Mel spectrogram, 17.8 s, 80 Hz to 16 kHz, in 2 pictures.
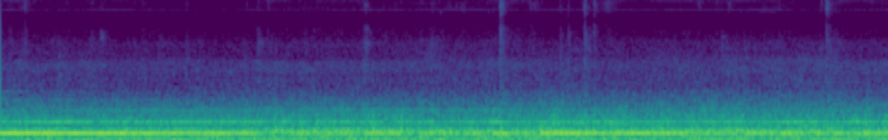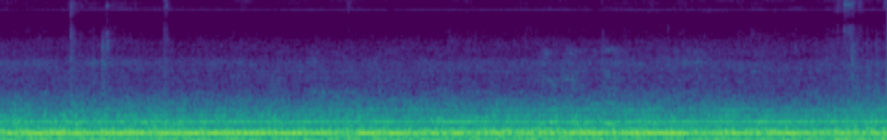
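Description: Interior running noise of an MTR SP1900 (IKK) electric multiple unit cruising at speed: a steady low rumble of wheels on rail with a steady pitched whine over it. The whine drops away near the end.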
